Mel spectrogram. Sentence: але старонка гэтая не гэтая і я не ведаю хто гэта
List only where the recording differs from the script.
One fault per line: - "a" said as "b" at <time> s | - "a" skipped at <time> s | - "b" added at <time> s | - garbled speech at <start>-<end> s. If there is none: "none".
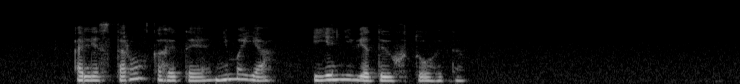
- "гэтая" said as "мая" at 2.4 s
